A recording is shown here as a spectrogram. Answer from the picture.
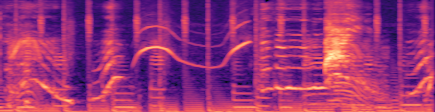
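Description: Squeaky, meow-like cartoon voice noises that slide up and down in pitch, over background music. A short loud hiss comes near the end.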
